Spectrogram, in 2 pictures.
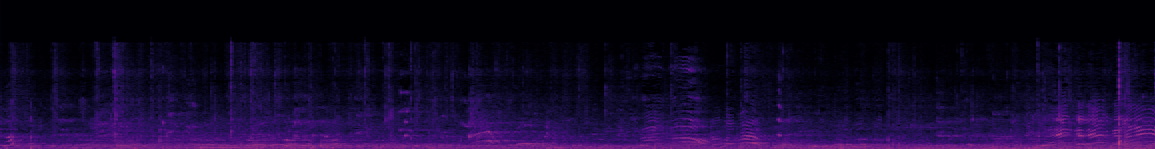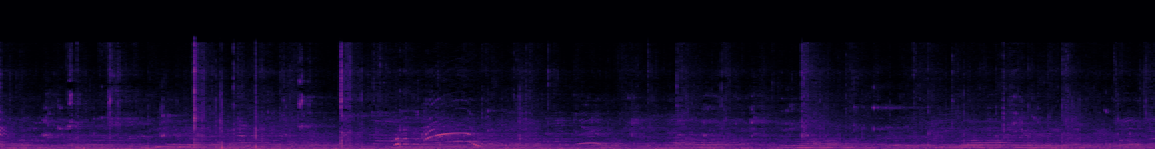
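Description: Shuttlecocks are hit with rackets with sharp pops.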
